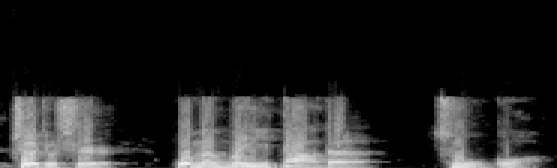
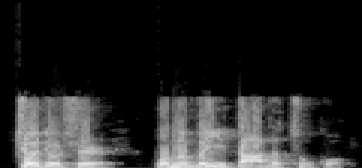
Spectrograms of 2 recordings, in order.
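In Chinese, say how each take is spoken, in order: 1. 这是宏大、带有表演色彩的方式。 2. 这是自然、口语化的方式。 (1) "要朗诵呢" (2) "如果演讲说句话怎么说呢"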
